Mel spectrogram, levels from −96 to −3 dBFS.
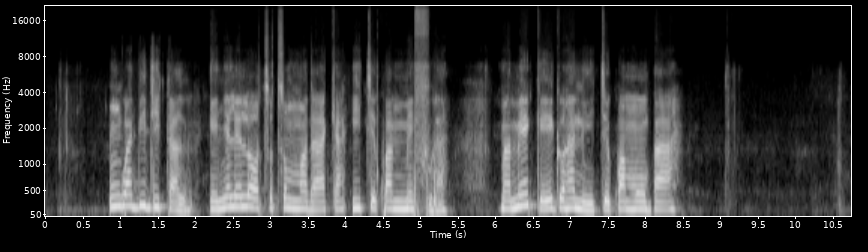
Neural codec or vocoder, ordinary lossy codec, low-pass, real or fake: codec, 44.1 kHz, 7.8 kbps, Pupu-Codec; Opus, 16 kbps; 19.8 kHz; fake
